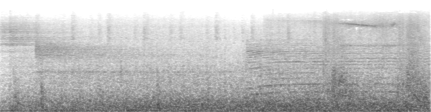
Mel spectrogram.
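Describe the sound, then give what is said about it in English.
A train starts to move on an elevated section of track beside a roof: loud steady rumble and rattling wheels, with a high squeal rising near the end. “A train starts to move on the elevated section of track parallel to the roof.”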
